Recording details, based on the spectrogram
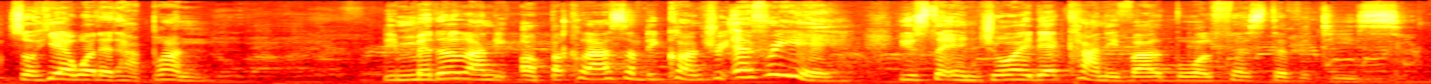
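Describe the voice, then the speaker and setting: A proud older Trinidadian matriarch holds the floor, as an actress plays her, recounting history with fierce conviction. Her voice sits a little high. Music plays under the radio-drama scene. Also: expressive, a little fast, lightly acted. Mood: impassioned. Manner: storytelling, impassioned, preaching history. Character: Mavis, older community matriarch, proud and forceful. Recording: music behind the voice.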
